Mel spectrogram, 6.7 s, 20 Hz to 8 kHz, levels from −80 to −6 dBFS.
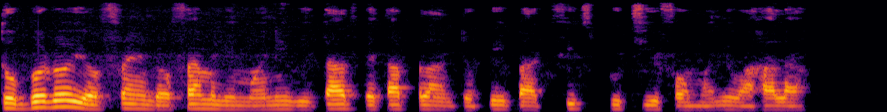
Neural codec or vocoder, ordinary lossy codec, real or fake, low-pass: none; none; real; 7.2 kHz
